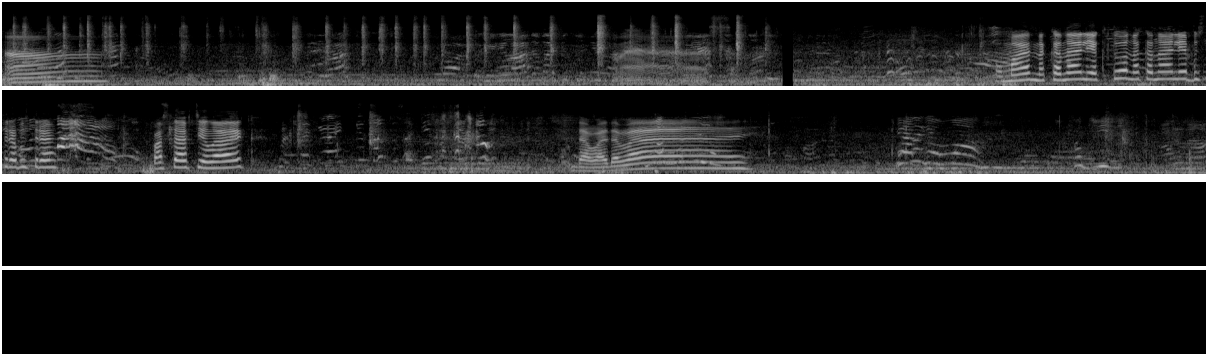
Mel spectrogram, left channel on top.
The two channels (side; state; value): right; silent; digital silence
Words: Умар на канале. Кто на канале? Быстро. Поставьте лайк. Давай. Ходи.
